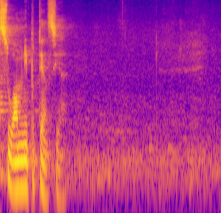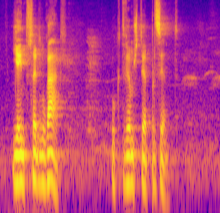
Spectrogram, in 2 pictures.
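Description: A man speaks calmly into a microphone in a large echoing hall, pausing between phrases.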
